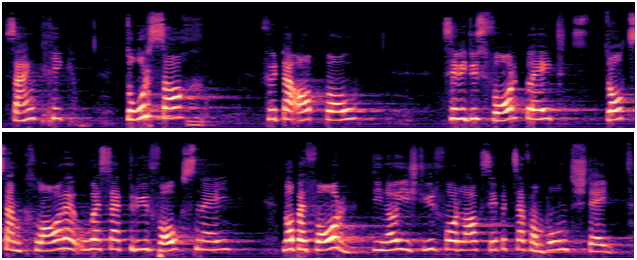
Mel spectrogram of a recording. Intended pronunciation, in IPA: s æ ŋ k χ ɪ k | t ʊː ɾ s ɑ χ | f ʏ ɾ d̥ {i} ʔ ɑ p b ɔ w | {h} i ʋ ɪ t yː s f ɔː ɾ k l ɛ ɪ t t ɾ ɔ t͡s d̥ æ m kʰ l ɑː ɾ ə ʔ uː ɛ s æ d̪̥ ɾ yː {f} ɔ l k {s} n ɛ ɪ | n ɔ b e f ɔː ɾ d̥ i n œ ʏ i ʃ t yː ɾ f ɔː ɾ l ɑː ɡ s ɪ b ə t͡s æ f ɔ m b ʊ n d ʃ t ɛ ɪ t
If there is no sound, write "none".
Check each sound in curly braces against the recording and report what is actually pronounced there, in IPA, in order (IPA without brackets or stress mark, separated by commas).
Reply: æ, s, f, s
